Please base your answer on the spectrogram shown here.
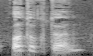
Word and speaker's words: autochtone: 6e erreur donc la les deux lettres C H dans certains mots le Che se prononce que exemple dicotomie kiasme charisme autochtone al monochromatique et et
